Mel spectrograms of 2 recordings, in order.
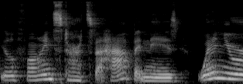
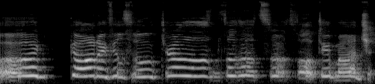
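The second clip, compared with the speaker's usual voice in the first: overwhelmed wail; 12 semitones higher, slower than usual. Retold or imitated. Overwhelmed self crying out to the inner carer, high and strained. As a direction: act swamped by too much feeling.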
